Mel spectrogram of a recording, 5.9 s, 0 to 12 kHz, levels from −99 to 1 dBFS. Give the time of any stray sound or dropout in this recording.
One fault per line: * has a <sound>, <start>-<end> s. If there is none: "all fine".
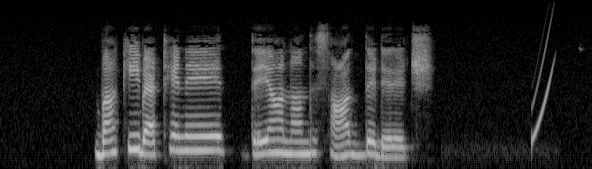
* has a chirp, 5.3-5.6 s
